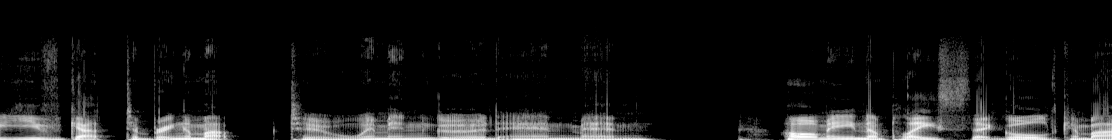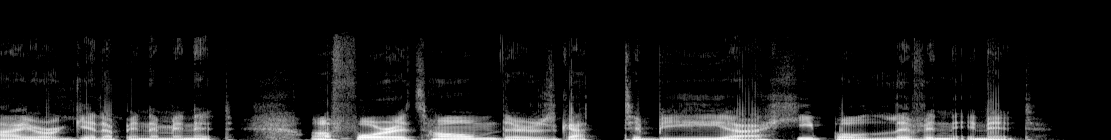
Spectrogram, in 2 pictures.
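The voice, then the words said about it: Put-on accent while reciting poem. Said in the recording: “I fell into an accent.”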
